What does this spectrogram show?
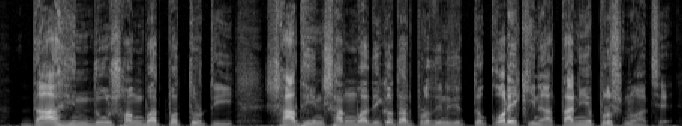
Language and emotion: Bengali, disgusted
